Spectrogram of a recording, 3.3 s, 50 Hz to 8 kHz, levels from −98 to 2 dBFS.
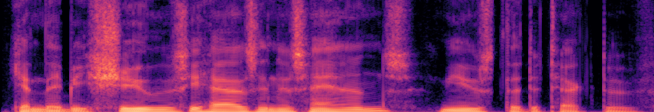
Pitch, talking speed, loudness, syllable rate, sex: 100 Hz, 220 wpm, -17 LUFS, 5.4 syllables/s, male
